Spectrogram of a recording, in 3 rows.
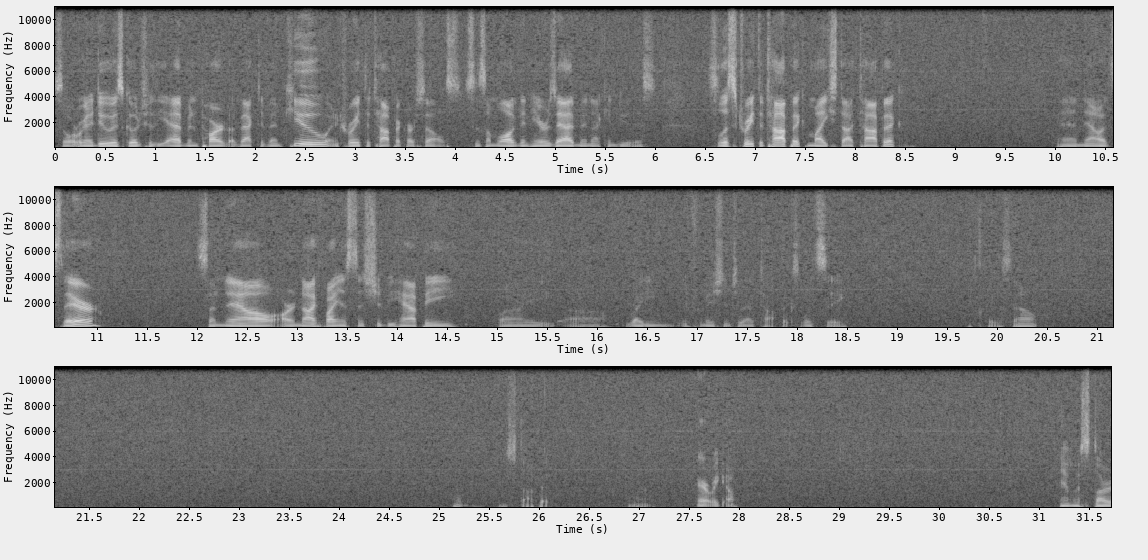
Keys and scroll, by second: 4.6-7.2 typing.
